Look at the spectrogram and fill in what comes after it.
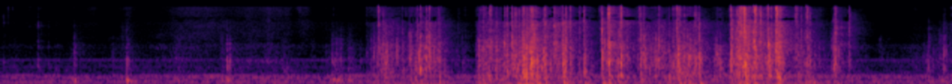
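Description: A man chewing a crunchy baked pretzel snack, a Cheetos Cheddar Pretzel, close to the microphone. A dense run of crunches starts a couple of seconds in and stops shortly before the end.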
